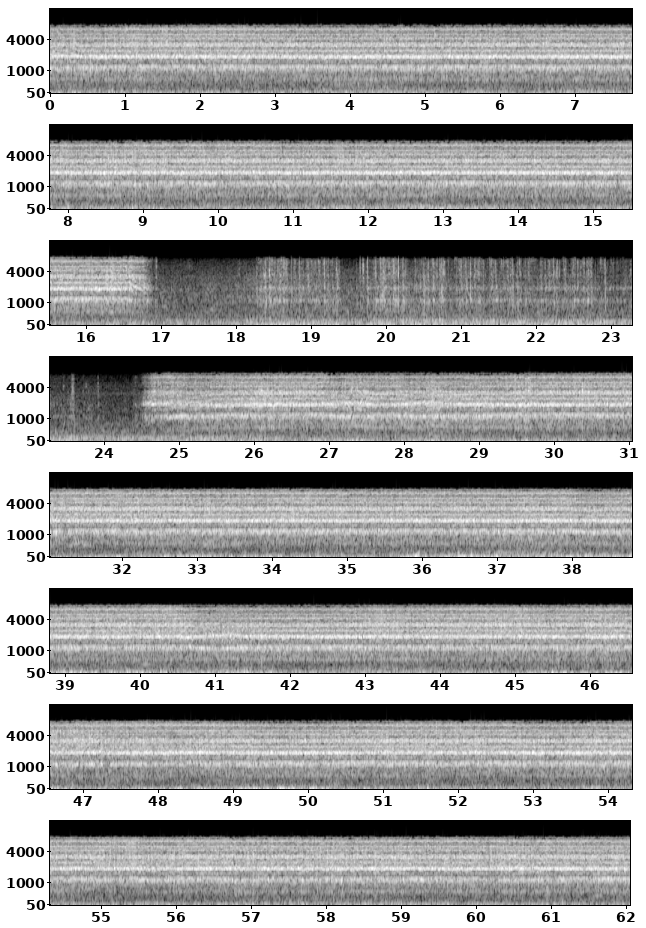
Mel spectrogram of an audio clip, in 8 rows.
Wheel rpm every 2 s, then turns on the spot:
160, 160, 160, 160, 160, 160, 160, 160, 70, 20, 20, 10, 90, 160, 160, 160, 160, 160, 160, 160, 160, 160, 160, 160, 160, 160, 160, 160, 160, 160, 160.
16-24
